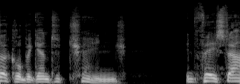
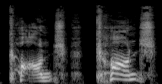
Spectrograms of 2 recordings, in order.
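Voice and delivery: high, scornful shouted mockery; shouting; 13 semitones higher than usual. A narrator's reading. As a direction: hurl the word back in scorn. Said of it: "shouted Jack".

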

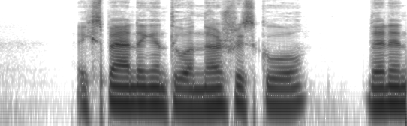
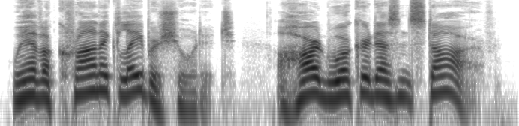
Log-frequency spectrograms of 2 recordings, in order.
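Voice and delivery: higher-voiced, emphatic appeal; encouraging rally orator; 5 semitones higher than usual. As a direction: call on listeners to come and start over. Orator continuing her speech.

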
